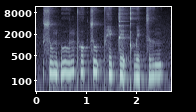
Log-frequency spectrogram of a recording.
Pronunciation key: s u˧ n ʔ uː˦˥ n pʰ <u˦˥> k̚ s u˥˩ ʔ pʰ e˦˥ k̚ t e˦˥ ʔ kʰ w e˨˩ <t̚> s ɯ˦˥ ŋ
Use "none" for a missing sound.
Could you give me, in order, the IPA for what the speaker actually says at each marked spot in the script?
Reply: o˦˥, k̚

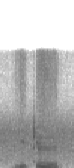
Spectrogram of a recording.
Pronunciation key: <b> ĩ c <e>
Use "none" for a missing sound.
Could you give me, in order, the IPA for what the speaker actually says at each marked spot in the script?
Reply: b, ẽ

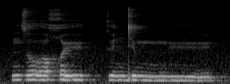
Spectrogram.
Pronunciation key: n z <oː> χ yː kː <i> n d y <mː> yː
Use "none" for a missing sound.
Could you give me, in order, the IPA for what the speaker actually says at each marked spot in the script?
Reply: oː, y, mː

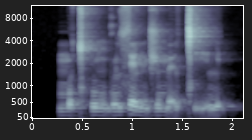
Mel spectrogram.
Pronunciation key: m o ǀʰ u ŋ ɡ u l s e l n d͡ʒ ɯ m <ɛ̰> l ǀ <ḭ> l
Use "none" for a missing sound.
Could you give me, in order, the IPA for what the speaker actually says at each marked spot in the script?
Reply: ɛ̰, ḭ

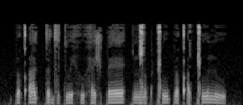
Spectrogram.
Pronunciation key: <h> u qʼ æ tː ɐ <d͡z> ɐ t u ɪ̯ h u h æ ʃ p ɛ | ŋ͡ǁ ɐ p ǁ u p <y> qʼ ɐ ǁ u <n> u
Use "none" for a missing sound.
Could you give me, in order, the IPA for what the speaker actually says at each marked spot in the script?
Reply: p, d͡z, u, n

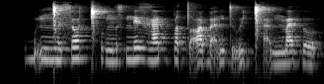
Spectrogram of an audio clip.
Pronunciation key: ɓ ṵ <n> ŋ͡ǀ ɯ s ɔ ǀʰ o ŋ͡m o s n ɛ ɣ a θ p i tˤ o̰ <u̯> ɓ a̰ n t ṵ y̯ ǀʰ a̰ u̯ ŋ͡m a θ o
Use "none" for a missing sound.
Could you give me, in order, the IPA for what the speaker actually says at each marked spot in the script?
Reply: n, u̯

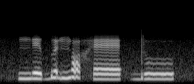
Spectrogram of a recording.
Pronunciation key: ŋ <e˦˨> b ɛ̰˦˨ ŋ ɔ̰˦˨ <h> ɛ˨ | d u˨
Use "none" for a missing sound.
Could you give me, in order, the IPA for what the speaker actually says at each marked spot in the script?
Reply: e˨, h

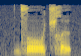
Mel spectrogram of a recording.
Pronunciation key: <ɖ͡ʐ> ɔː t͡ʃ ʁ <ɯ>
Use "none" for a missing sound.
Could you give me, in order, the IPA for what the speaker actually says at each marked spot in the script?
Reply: d͡z, ə

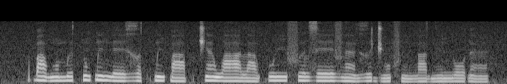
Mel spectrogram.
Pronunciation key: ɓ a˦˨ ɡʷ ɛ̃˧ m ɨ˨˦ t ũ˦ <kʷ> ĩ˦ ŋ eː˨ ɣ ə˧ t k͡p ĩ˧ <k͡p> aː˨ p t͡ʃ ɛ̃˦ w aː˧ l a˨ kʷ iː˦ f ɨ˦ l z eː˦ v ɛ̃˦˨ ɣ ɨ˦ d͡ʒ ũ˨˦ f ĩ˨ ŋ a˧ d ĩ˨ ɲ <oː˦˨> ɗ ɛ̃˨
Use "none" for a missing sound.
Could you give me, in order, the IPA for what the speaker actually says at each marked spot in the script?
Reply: k͡p, k͡p, oː˧

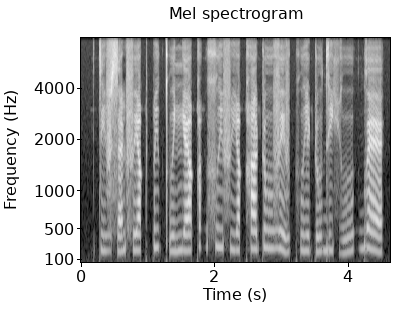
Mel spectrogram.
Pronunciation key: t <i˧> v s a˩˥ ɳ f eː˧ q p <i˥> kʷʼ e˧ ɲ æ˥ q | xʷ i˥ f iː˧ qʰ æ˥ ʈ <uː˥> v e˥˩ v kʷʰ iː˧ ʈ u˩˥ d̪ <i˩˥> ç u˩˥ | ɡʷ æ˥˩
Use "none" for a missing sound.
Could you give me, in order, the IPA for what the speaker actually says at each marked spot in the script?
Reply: i˩, i˥, uː˥, i˥

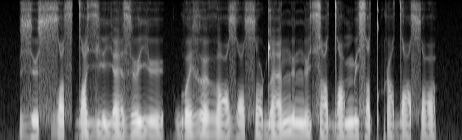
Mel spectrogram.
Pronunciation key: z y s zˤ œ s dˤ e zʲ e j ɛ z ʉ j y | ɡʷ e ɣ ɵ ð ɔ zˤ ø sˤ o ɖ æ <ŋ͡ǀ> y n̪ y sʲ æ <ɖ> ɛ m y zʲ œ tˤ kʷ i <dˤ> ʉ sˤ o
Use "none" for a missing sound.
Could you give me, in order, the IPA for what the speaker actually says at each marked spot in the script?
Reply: n̪, dˤ, dˤ

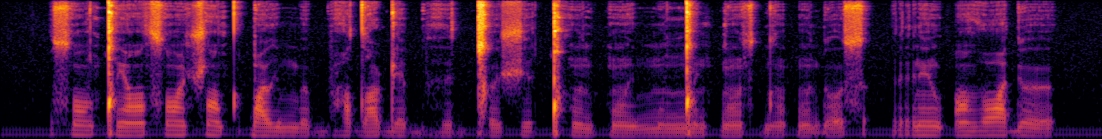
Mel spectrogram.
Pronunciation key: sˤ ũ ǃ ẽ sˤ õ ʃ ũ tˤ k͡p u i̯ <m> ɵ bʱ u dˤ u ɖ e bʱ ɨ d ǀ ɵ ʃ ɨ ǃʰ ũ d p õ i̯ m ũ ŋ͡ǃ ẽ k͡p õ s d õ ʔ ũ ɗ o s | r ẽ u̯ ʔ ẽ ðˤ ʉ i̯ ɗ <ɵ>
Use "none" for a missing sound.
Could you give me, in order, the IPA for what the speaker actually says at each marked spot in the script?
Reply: m, ɵ

